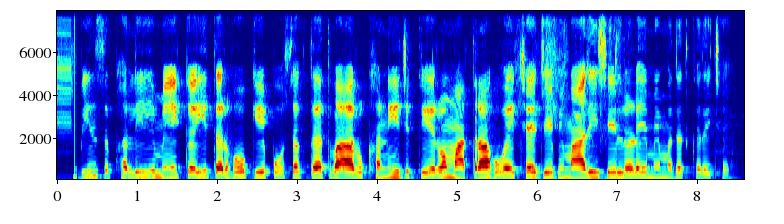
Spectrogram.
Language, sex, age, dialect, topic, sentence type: Maithili, female, 31-35, Angika, agriculture, statement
